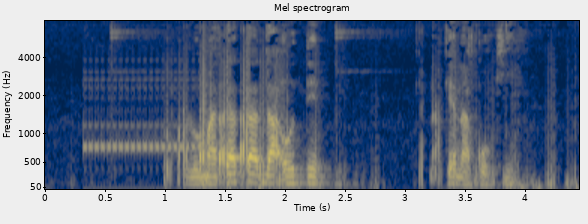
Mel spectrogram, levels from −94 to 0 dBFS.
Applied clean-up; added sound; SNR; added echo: none; Tambourine + Telephone; 17 dB; none.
